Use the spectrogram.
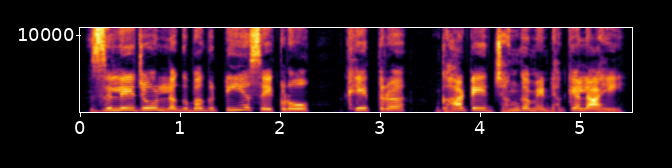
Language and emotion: Sindhi, neutral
